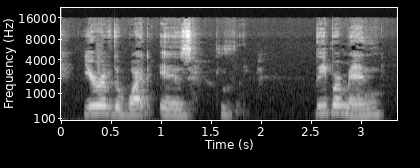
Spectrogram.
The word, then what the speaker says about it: Lieberman: last name right lieberman lieberman correct lieberman okay so the e is silent is from maple canada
